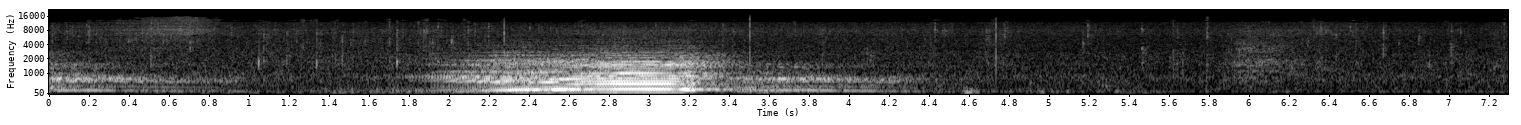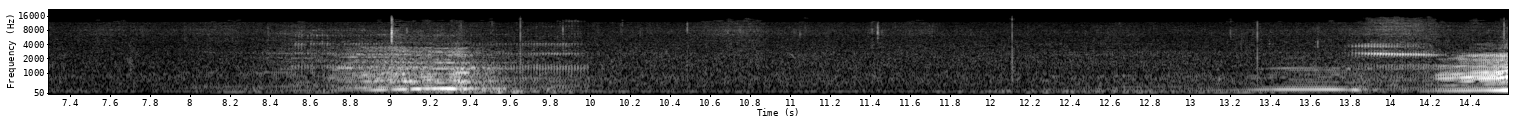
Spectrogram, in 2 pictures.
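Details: Cattle in an English yard on a winter's afternoon, calves taken from their mothers, low repeatedly: a strong two-second moo, a second around nine seconds, and a rising call at the end, with quiet yard ambience between.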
